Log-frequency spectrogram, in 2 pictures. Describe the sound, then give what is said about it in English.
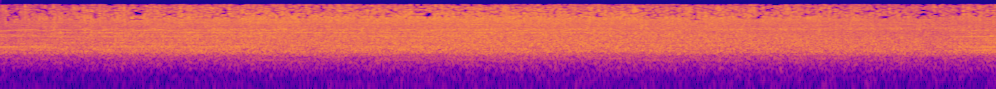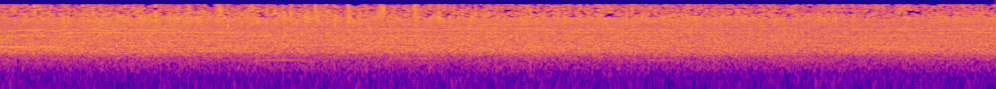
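A large crowd cheers and applauds steadily for about twenty seconds, a dense, loud wall of clapping and shouting voices with a slight swell midway through. “I'm going to play the crowd cheering again for ZZ Bot.”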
